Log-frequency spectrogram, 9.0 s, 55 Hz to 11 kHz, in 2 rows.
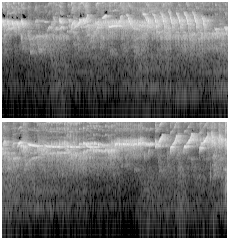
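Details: Mosaic canaries from a German canary breeding, 2024, sing a busy overlapping chorus of high buzzy trills and quick repeated chirps, with a brief thin whistle midway.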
